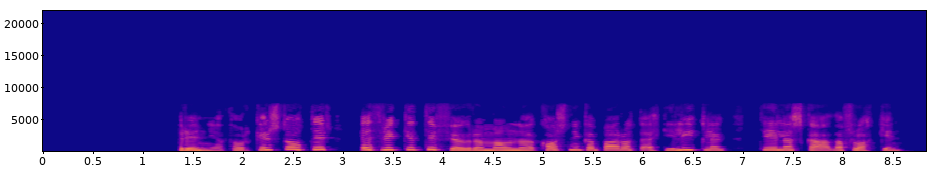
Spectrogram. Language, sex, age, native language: Icelandic, female, 40-49, Icelandic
